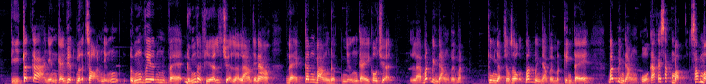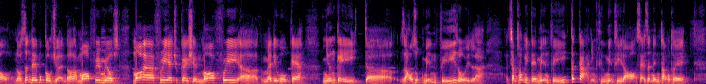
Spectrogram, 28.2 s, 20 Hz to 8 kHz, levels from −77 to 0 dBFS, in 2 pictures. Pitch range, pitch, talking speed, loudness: 185-250 Hz, 215 Hz, 215 wpm, -16 LUFS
